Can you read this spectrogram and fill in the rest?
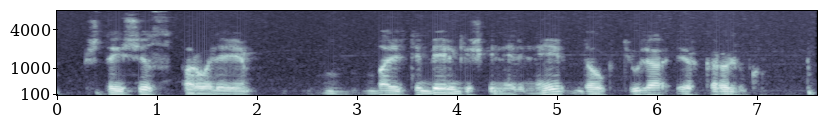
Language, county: Lithuanian, Panevėžys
